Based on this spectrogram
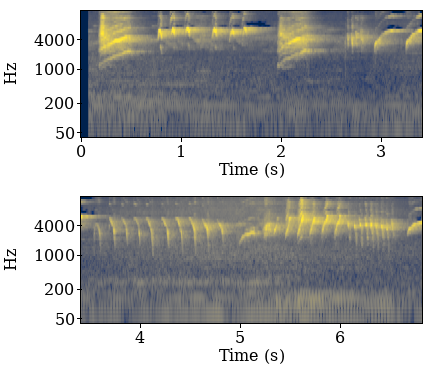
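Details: Long-tailed shrike singing at full volume, a master recording for training songbirds: sharp whistled upslurs, then a long rapid series of short high notes sliding downward with tight spacing.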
